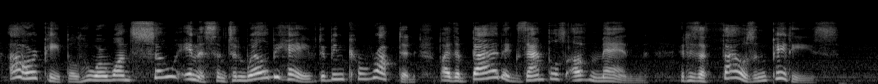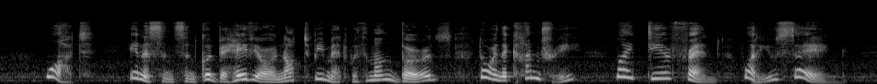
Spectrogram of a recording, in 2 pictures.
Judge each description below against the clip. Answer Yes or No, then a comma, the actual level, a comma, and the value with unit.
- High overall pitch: Yes, high, 210 Hz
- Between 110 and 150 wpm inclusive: No, average, 165 wpm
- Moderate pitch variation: No, wide, 8.2 semitones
